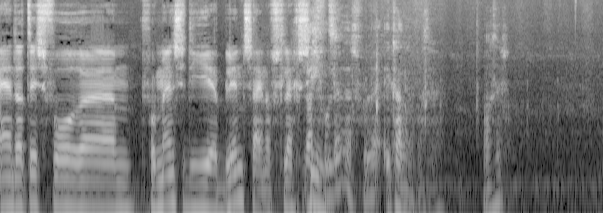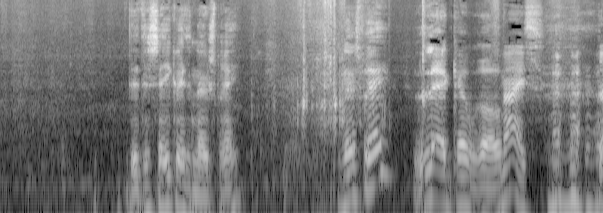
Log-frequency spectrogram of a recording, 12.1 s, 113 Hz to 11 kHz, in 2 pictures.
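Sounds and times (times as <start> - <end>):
car interior low rumble: 0.0 - 12.0.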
